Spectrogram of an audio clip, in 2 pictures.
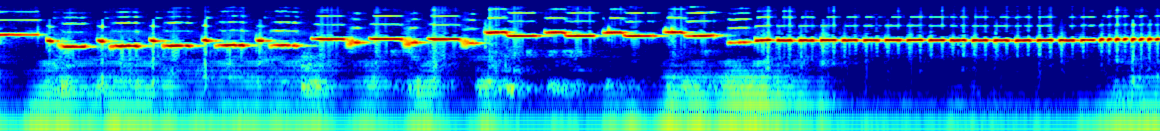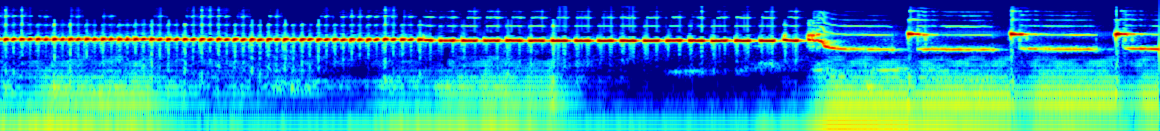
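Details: Russian singer canary training song: short repeated falling whistles, then a long steady high trill held for about six seconds, ending in a lower repeated note series with a faint low hum in the background.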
